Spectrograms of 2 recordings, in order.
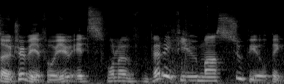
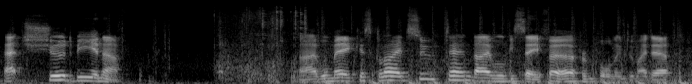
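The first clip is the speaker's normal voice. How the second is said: usual speaking voice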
